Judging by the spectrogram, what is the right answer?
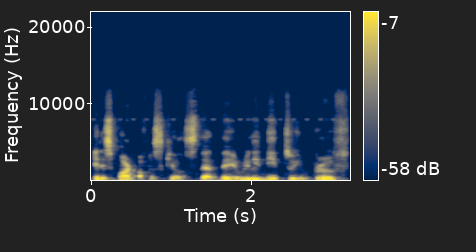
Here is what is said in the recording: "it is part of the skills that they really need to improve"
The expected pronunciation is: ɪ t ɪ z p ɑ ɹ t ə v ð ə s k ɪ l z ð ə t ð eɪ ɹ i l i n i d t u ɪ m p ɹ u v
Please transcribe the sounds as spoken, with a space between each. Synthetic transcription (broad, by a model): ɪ t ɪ s p ɑ ɹ t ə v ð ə s k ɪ l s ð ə t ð eɪ ɹ i l i n i d t u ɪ m p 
